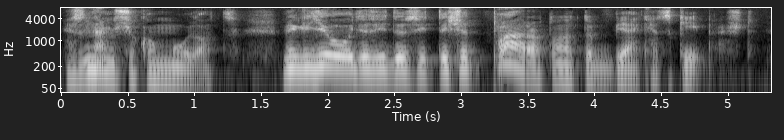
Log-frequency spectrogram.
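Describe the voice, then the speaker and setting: A man playing a cool, steady combat driver in a fan audio drama, composed and matter-of-fact. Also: medium pitch. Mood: relaxed.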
